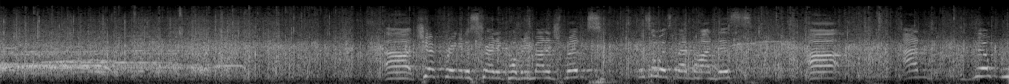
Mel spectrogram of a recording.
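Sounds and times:
audience round of applause: 0.0s - 10.0s
speech: 4.1s - 8.6s, 9.8s - 10.0s.

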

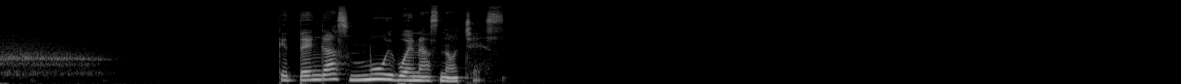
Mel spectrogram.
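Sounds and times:
long exhale in a guided breathing exercise: 0.0s - 1.3s
speech: 2.8s - 5.1s.

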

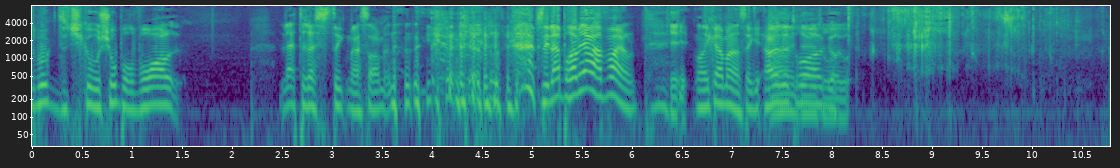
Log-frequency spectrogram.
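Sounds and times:
speech: 0.0s - 1.6s, 2.5s - 8.3s
laughter: 3.6s - 5.3s, 7.4s - 8.2s
crunching and chewing of a bad-tasting treat: 7.7s - 10.7s.

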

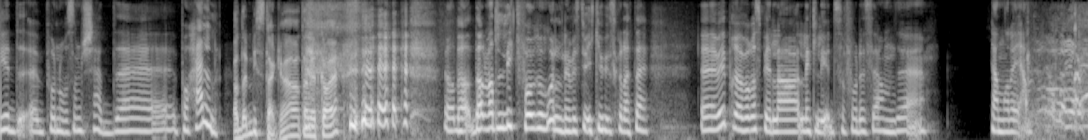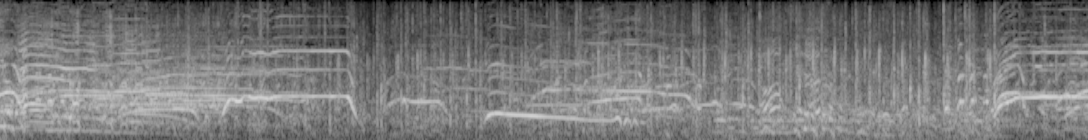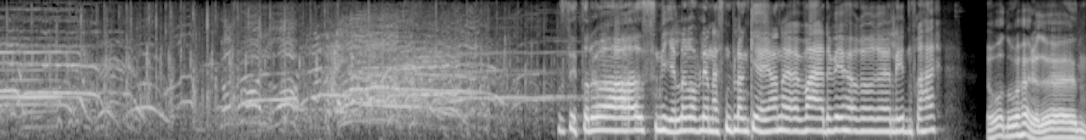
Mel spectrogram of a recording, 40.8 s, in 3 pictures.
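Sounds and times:
speech: 0.0s - 4.9s, 5.5s - 11.7s, 12.4s - 13.5s, 34.3s - 40.7s
laughter: 3.8s - 5.4s, 12.8s - 15.9s, 22.6s - 26.5s
crowd cheering and shrieking at a marriage proposal: 12.8s - 34.7s.

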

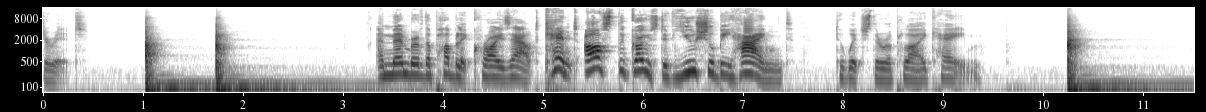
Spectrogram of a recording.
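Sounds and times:
speech: 0.0s - 0.5s, 3.3s - 9.4s
hand banging on a table: 1.0s - 2.4s, 10.2s - 10.9s.

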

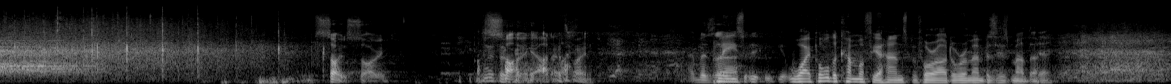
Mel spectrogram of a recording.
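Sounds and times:
audience applause at a live comedy storytelling show: 0.0s - 3.2s
speech: 3.3s - 4.0s, 4.8s - 6.1s, 6.9s - 11.0s
laughter: 4.3s - 7.3s, 10.5s - 11.7s.

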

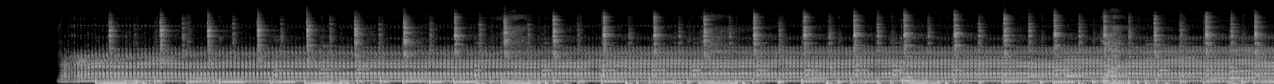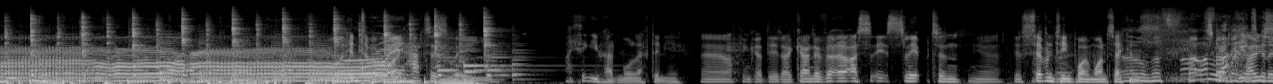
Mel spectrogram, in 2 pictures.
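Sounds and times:
speech: 0.6s - 0.9s, 19.3s - 25.4s
person producing long rolled R trill in a game-show challenge: 0.6s - 17.2s.

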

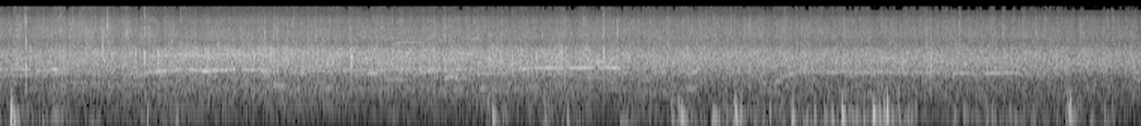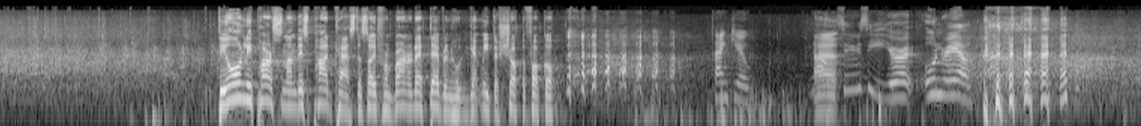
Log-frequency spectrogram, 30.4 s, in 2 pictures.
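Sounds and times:
faint whoops and cheers: 0.0s - 16.2s, 17.0s - 17.8s
standing crowd applause: 0.0s - 19.3s, 28.2s - 30.4s
speech: 18.2s - 22.8s, 25.1s - 25.4s, 26.1s - 29.6s
laughter: 22.8s - 24.6s, 28.2s - 30.4s.

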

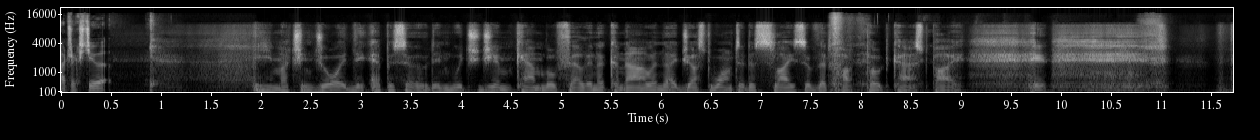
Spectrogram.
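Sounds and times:
speech: 0.0s - 0.6s, 1.9s - 11.1s
heavy breathing: 0.6s - 2.0s, 9.0s - 11.7s.

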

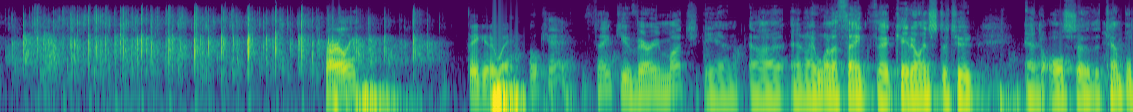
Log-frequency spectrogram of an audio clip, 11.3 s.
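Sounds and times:
small audience clapping to welcome guests at a Cato Institute event: 0.0s - 4.5s
speech: 3.2s - 3.8s, 4.7s - 11.3s.

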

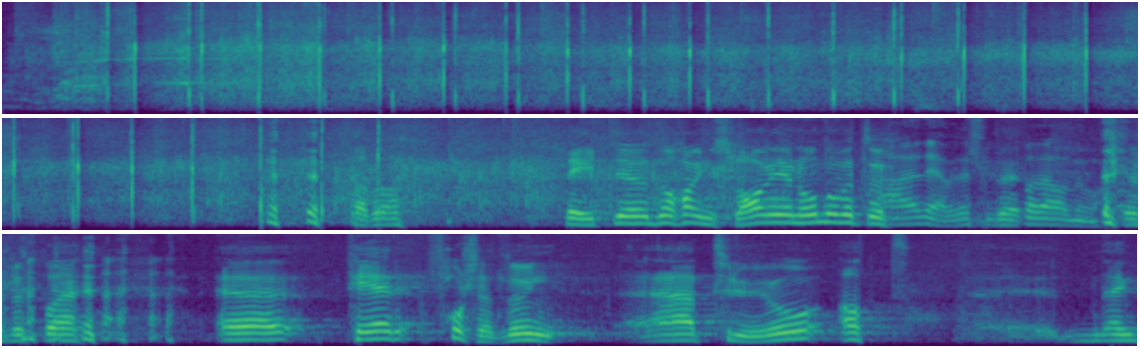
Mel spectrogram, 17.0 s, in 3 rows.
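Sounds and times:
audience applause welcoming the guest at a live hunting talk event: 0.0s - 10.3s
laughter: 6.8s - 8.0s, 11.0s - 12.4s
speech: 7.0s - 7.9s, 8.5s - 16.0s, 16.7s - 17.0s.

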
